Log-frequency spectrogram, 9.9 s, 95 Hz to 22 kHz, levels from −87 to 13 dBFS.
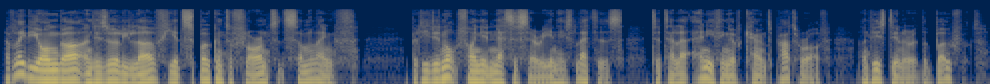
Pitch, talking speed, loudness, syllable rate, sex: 100 Hz, 230 wpm, -21 LUFS, 6.4 syllables/s, male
